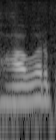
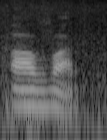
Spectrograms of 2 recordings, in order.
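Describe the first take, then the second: First: The word starts with an h sound. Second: The word starts directly with a vowel. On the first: The speaker calls it wrong. "बहुत से बच्चे इसको हावर पढ़ते हैं" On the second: The speaker calls it right. "आवर लिखा है"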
